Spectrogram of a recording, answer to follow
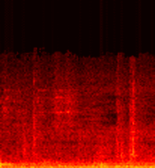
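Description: The music dies away at the start, leaving quiet room sound: a steady low hum with a few faint clicks.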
